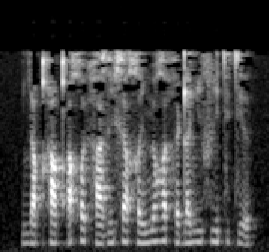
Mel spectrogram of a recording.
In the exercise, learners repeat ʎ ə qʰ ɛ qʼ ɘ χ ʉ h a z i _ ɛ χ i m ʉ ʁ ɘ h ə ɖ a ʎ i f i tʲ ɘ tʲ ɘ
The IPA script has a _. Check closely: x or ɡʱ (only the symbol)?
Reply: x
